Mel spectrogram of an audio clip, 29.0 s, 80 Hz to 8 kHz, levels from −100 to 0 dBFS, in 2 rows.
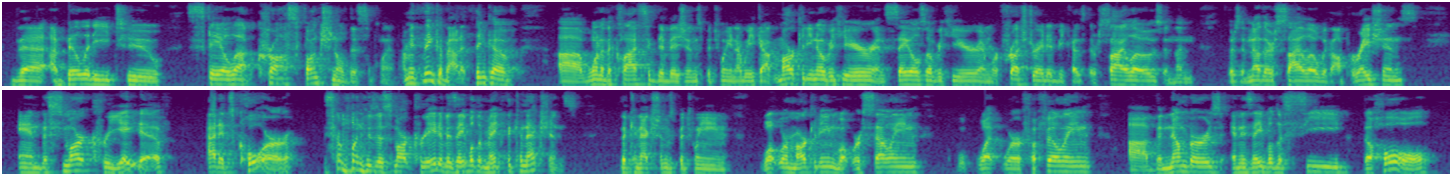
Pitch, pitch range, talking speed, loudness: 120 Hz, 110-135 Hz, 180 wpm, -17 LUFS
